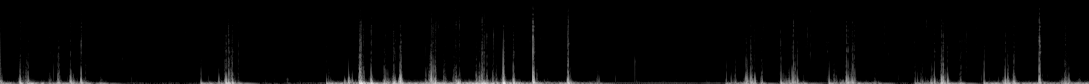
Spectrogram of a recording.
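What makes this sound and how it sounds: A thin hooked stainless steel probe scratches inside the ear canal of a white silicone ear-shaped microphone. It makes close, deep, muffled scraping and rubbing with quick bursts of crackle. The bursts come in clusters separated by short silences.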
